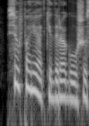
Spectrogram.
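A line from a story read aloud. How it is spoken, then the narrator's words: Said with deep sigh. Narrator (Russian): сказала, глубоко вздохнув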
